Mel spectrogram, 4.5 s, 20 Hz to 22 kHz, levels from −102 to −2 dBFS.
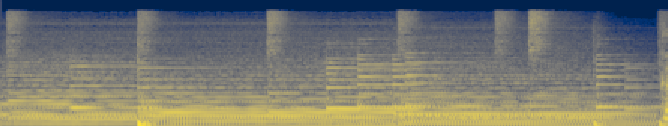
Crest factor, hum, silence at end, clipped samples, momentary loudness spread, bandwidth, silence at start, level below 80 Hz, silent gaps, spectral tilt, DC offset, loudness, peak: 16 dB; none; 0 s; under 0.1%; 4 LU; 16.5 kHz; 0 s; -26 dBFS; none; -6 dB/octave; under 0.1%; -18 LUFS; -2 dBFS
